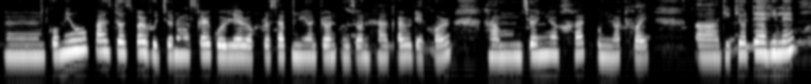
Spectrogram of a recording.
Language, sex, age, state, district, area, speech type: Assamese, female, 18-30, Assam, Lakhimpur, urban, spontaneous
